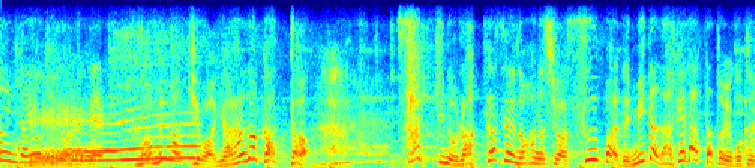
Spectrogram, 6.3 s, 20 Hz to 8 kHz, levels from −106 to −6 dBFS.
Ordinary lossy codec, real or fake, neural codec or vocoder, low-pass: Opus, 24 kbps; real; none; 7.2 kHz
